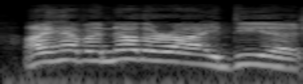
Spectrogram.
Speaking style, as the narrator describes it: shouted Marcel

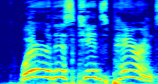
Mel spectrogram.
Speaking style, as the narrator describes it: shouted someone in the crowd

